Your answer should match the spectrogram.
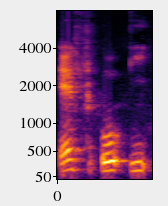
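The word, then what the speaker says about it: Foix: s'écrit comment ça s'écrit foi c'est f O I X le château de foi avec un X à la fin et c'est pas comme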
